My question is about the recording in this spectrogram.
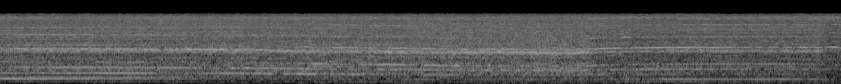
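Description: Cordless drill boring a pilot hole into the end of a solid oak dowel rod, the motor running steadily with its pitch sagging slightly as the bit bites, then stopping abruptly near the end.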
